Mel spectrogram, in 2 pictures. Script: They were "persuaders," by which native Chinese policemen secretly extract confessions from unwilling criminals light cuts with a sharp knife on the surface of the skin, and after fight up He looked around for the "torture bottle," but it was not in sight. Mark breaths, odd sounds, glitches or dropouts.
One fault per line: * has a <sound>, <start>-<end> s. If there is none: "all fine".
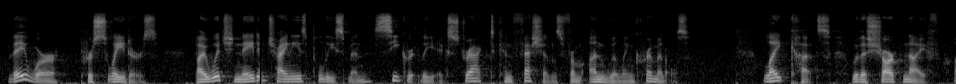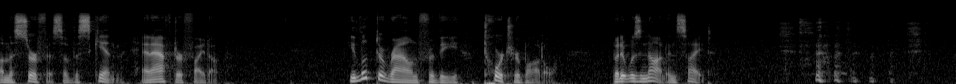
* has a dropout, 2.6-2.6 s
* has a laugh, 17.3-18.9 s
